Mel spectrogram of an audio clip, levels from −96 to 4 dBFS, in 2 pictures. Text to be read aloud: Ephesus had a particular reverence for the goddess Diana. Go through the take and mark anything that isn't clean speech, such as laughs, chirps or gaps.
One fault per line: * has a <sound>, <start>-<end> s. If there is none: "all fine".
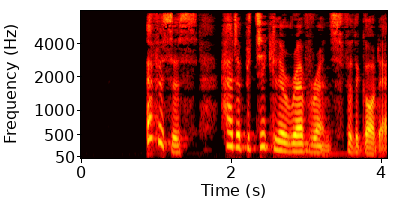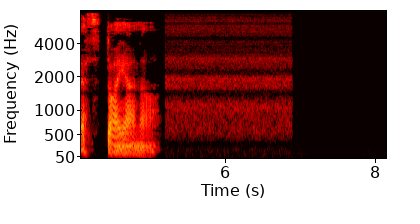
all fine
